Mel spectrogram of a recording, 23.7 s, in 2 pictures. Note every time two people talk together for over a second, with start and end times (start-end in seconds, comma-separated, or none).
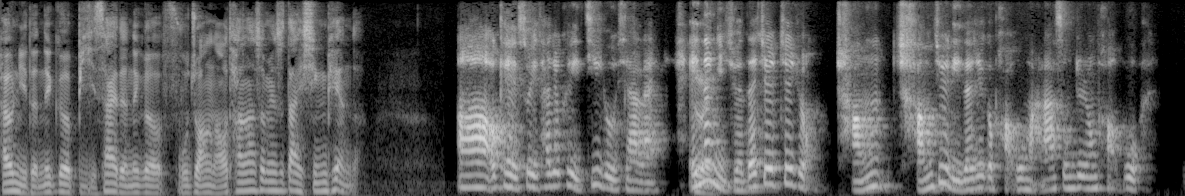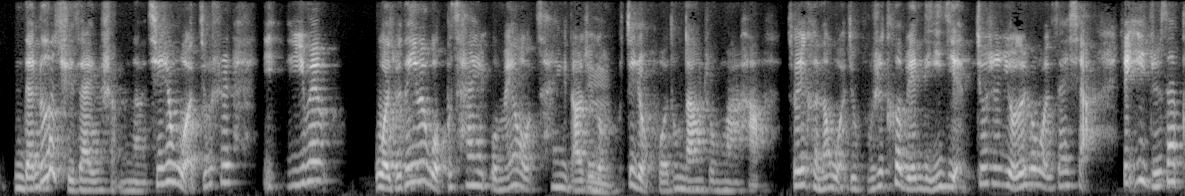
none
